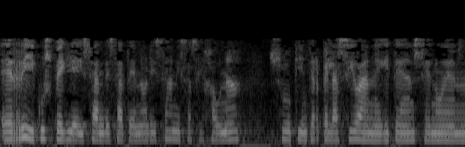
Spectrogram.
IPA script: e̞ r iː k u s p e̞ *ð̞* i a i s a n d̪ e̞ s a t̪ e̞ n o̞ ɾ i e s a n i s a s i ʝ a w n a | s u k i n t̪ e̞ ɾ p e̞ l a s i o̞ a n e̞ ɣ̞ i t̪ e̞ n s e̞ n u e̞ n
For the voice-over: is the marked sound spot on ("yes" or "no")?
no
